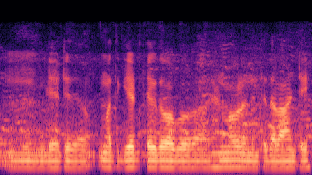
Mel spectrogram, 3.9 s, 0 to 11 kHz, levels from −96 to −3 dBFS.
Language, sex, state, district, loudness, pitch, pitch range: Kannada, male, Karnataka, Raichur, -18 LUFS, 95 Hz, 90-100 Hz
